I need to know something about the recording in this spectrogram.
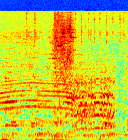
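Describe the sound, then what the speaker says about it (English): Cattle moo in the medieval combat video game Mount and Blade Warband, a drawn-out lowing heard alone and fairly quiet. "Where's my cattle?"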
